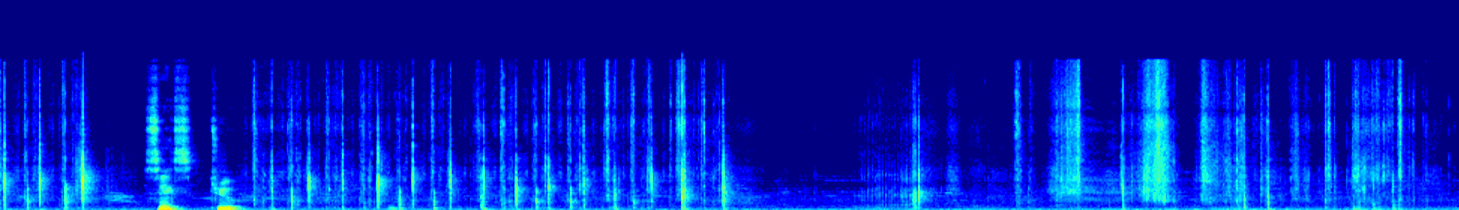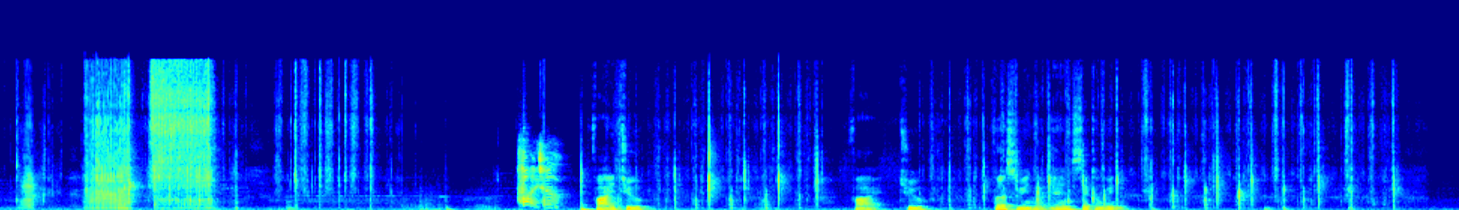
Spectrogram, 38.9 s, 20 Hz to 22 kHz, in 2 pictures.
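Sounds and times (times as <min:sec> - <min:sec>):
cards flicking and clicking: 0:00.0 - 0:01.3, 0:03.4 - 0:09.8, 0:28.2 - 0:30.5, 0:32.0 - 0:38.2
riffle shuffle of cards: 0:20.6 - 0:24.8.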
